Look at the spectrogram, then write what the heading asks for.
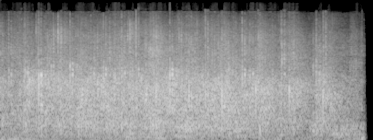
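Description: Applause from a seminar audience welcoming a speaker to an ethics CLE session, steady broadband clapping sustained for several seconds before cutting off abruptly.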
